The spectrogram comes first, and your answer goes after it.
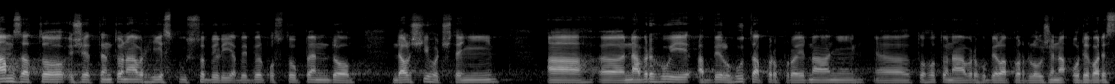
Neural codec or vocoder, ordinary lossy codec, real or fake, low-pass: none; Opus, 32 kbps; real; 14.4 kHz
